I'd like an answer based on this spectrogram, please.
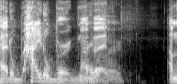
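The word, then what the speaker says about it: Heidelberg: Turkish yeah man uh uh former citizen of heidenberg you know what I'm saying heidleberg my bad I'm not familiar with the termin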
